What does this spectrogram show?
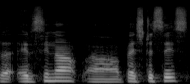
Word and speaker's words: Yersinia pestis: So the name of the bacteria is pronounced as Yersinia pestis.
